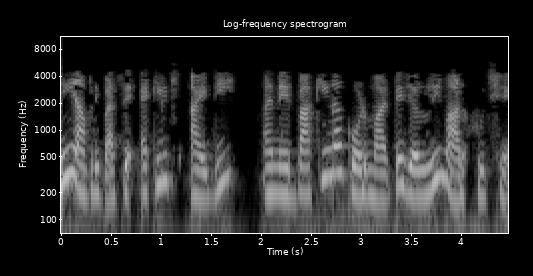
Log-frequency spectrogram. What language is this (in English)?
Gujarati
